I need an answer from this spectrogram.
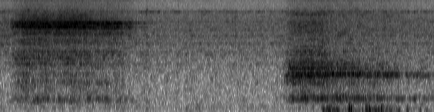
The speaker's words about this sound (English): Let's take a few breaths to center and anchor, and across time and space, just breathe together for a minute as we begin this hour of worship together. Another deep breath in.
